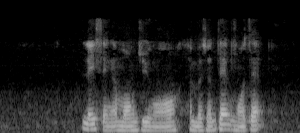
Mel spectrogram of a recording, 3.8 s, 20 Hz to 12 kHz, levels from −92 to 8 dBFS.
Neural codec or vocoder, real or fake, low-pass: none; real; 7.2 kHz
